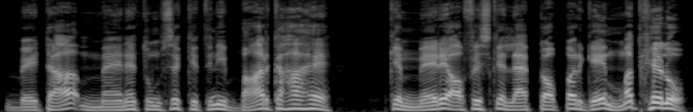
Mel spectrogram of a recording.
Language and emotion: Urdu, angry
